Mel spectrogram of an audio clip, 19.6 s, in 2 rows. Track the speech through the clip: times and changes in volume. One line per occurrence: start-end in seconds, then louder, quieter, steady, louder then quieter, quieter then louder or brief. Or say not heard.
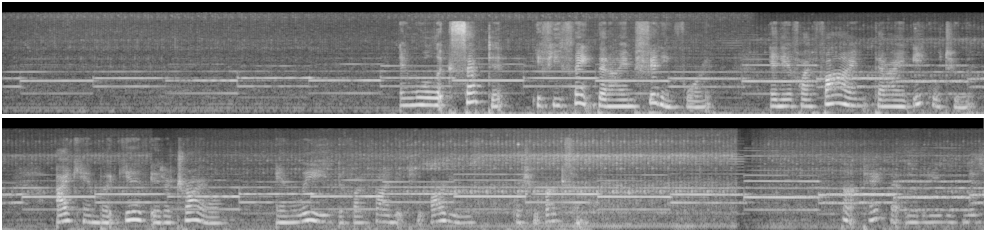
4.0-15.7 quieter
18.1-19.6 brief.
